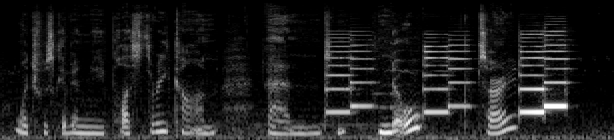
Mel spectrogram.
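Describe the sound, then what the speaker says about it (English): A phone alarm reminder going off at a gaming session: bursts of harmonic electronic beeps in stepped patterns starting midway and growing loud, following someone talking over it at first. "That is my alarm to remind me to stream in an hour"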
